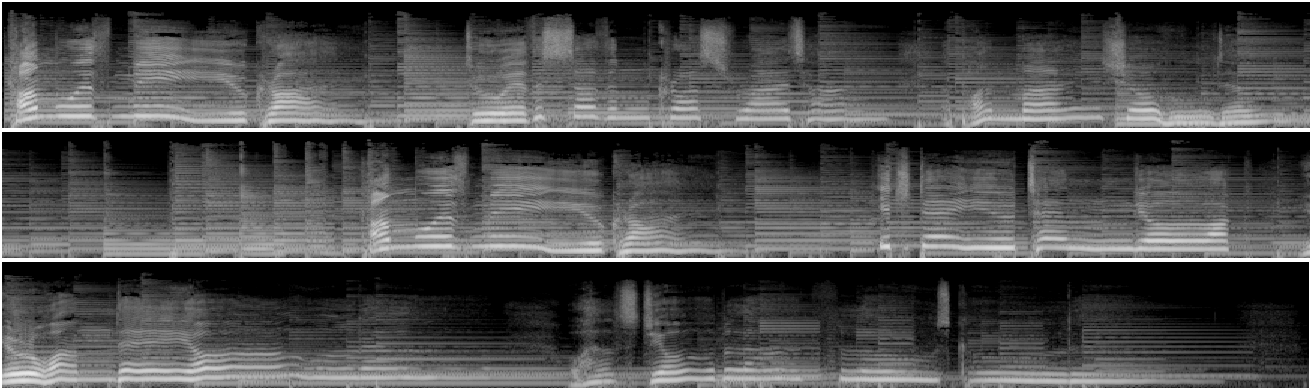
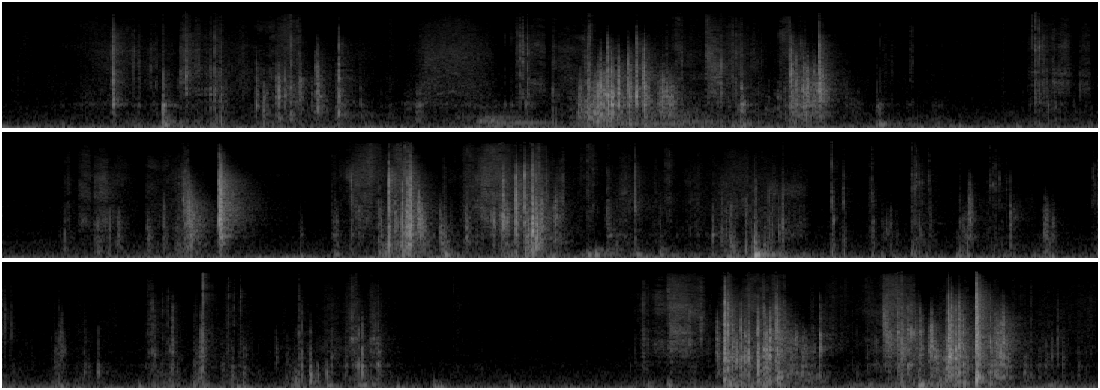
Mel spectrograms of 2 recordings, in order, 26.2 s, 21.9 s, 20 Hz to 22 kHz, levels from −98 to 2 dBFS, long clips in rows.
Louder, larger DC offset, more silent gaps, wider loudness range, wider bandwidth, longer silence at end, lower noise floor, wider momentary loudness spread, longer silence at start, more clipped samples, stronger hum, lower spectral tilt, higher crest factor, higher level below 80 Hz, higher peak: first, -24 LUFS vs -50 LUFS; neither; neither; second, 10 LU vs 16 LU; second, 13.5 kHz vs 16 kHz; first, 0.75 s vs 0 s; second, -57 dBFS vs -74 dBFS; second, 17 LU vs 23 LU; about the same, 0 s vs 0 s; neither; neither; first, -6 dB/octave vs -2 dB/octave; second, 20 dB vs 36 dB; first, -52 dBFS vs -70 dBFS; first, -4 dBFS vs -18 dBFS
